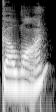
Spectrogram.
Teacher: when you have two vowels together like go on, you might add a w sound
